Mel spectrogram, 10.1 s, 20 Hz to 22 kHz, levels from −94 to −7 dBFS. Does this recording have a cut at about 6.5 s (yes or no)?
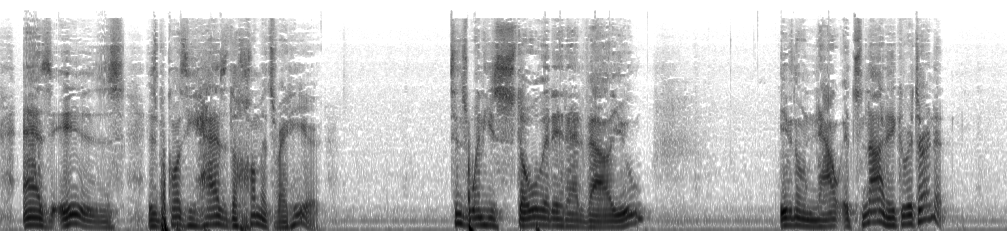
no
